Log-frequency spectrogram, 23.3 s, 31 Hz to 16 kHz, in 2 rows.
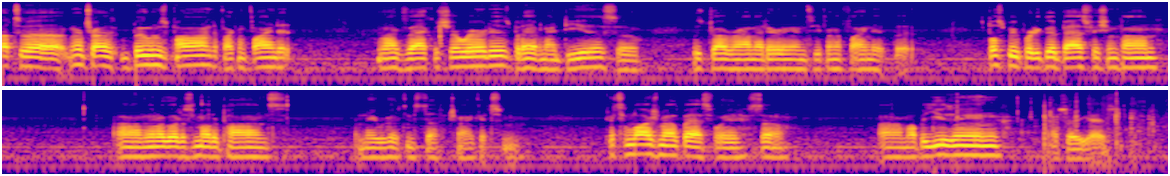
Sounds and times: Speech: 0.0s - 3.0s, 3.8s - 9.2s, 9.8s - 11.7s, 12.8s - 14.6s, 15.2s - 16.9s, 17.7s - 19.6s, 20.4s - 22.9s.

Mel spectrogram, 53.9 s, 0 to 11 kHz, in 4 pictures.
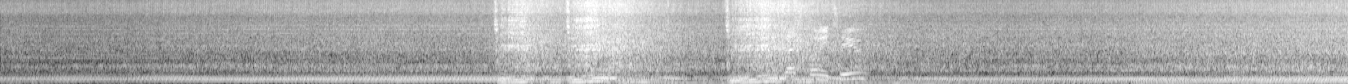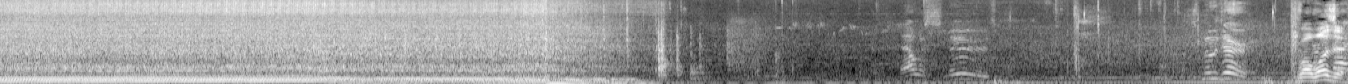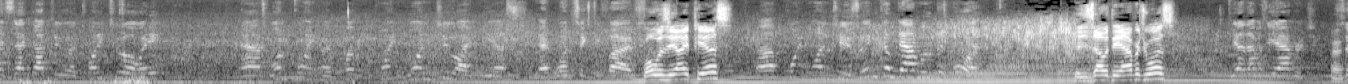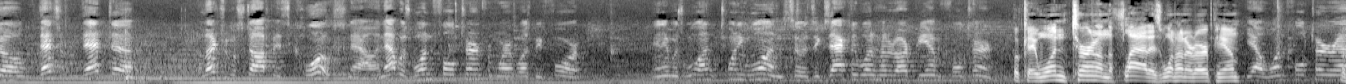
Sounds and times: Vehicle: 0.0s - 53.9s
Speech: 7.8s - 8.7s, 22.5s - 23.4s, 25.4s - 28.6s, 29.4s - 37.0s, 37.7s - 41.8s, 42.4s - 46.3s, 47.0s - 53.9s.

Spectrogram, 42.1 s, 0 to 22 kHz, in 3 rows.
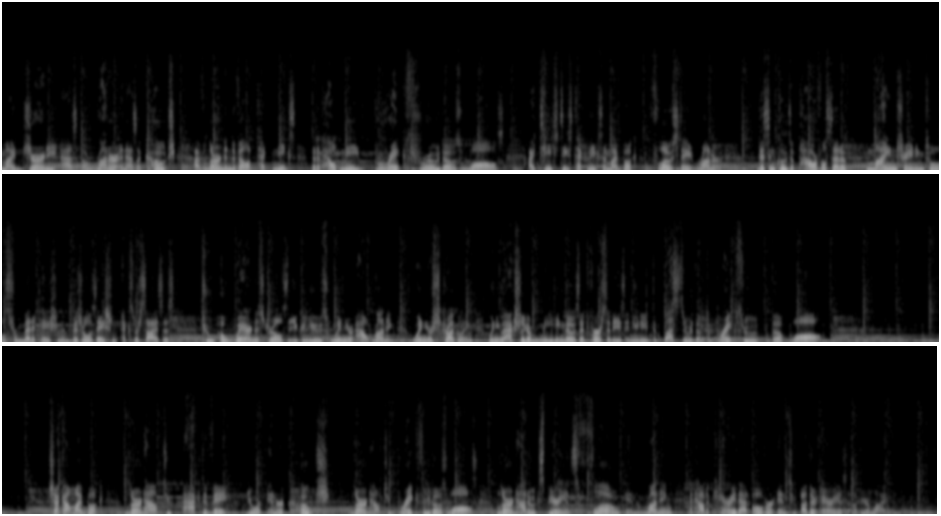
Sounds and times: Speech: 0.0s - 26.4s, 28.8s - 41.4s
Music: 0.0s - 42.1s.

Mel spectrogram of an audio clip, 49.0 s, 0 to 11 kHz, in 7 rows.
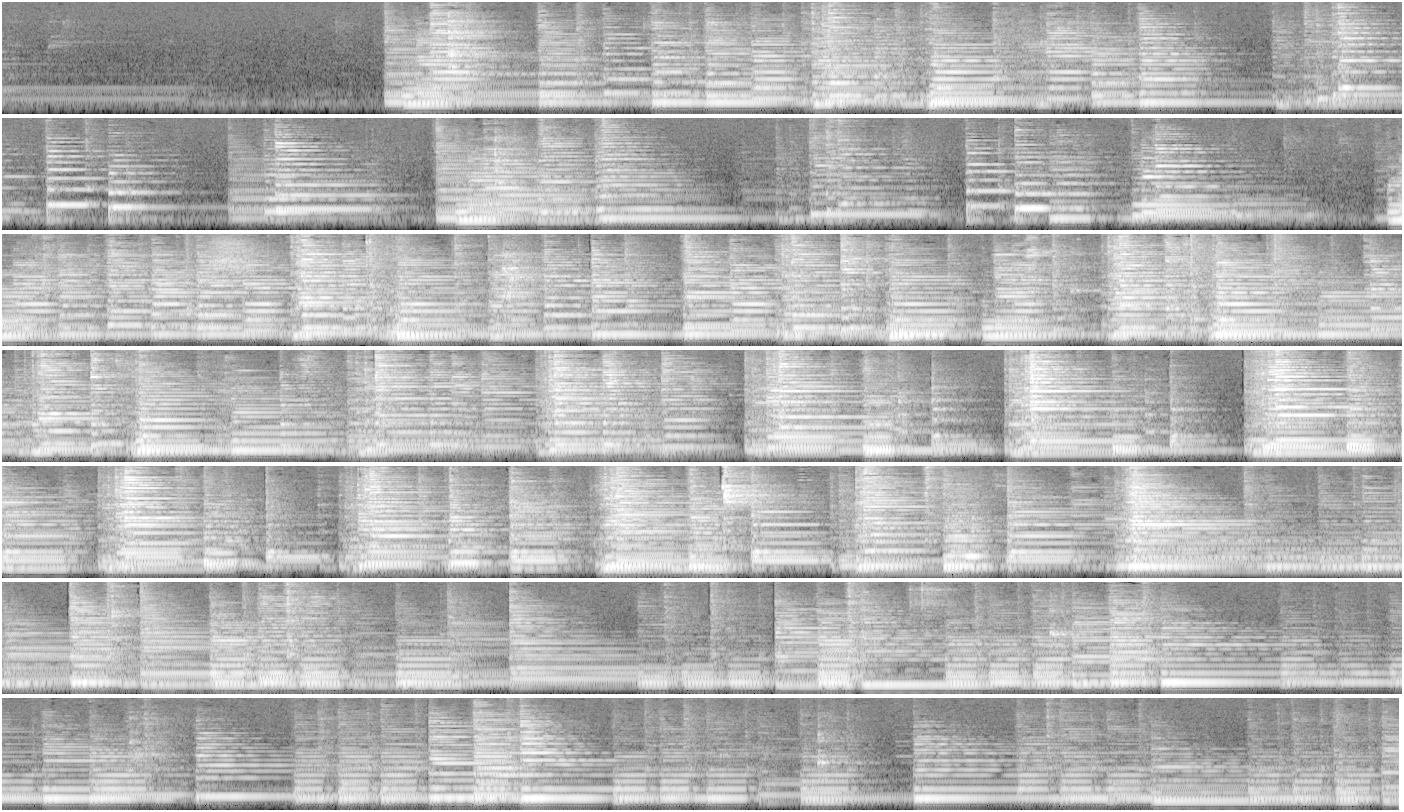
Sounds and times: Guitar: 0.0s - 48.9s.

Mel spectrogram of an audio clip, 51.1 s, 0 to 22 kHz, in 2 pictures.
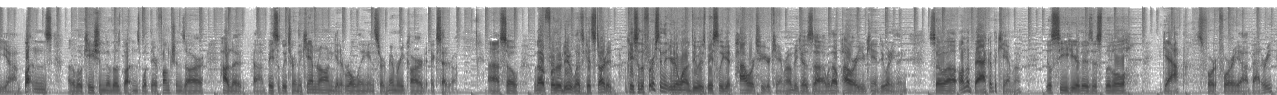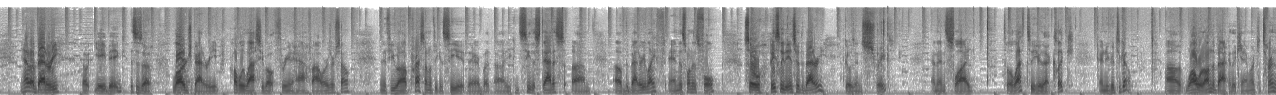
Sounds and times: Speech: 0.0s - 32.6s, 33.2s - 43.4s, 44.2s - 51.0s
Music: 0.0s - 51.0s.

